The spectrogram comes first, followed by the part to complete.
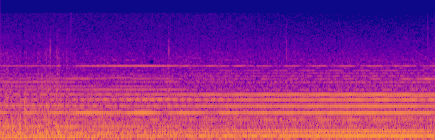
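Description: Soft background music: a sustained chord of steady held tones that swells slightly toward the end.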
